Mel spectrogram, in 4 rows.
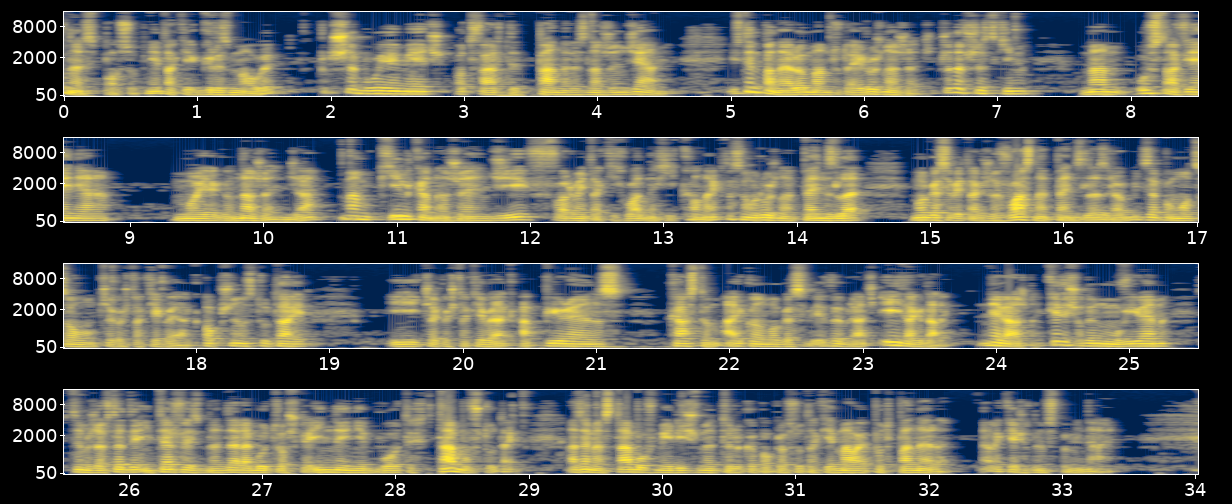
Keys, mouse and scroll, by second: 3.5 t, 6.2-7.7 drag, 17.7 click, 18.1 click, 28.7 click, 29.1 click, 29.9 click.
